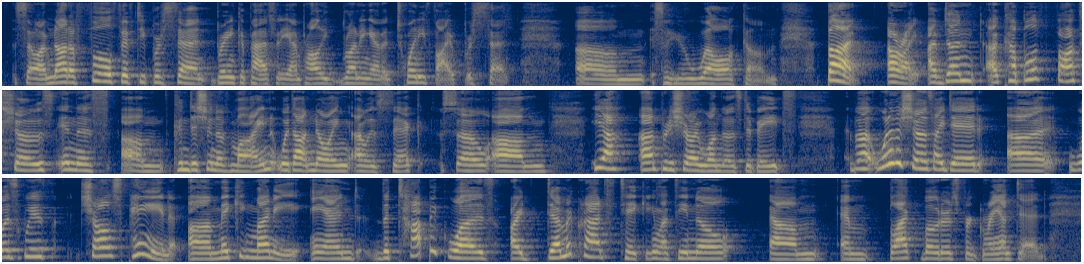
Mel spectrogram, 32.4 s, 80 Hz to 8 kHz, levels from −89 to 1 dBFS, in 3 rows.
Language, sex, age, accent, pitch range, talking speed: English, female, 40-59, American, 195-255 Hz, 145 wpm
